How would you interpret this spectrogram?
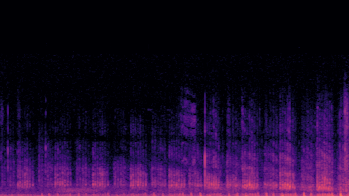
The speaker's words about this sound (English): He trains riders to exercise the horses. All right, they're going to go around again, then they're going to pull up, and then they're going to the gates.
